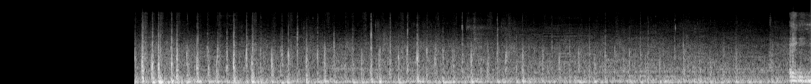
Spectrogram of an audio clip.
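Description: Rapid, even hoofbeats of a Colombian Paso Fino horse in its four-beat gait on a wooden sounding board: a dense run of sharp taps that cuts in about a second and a half in.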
